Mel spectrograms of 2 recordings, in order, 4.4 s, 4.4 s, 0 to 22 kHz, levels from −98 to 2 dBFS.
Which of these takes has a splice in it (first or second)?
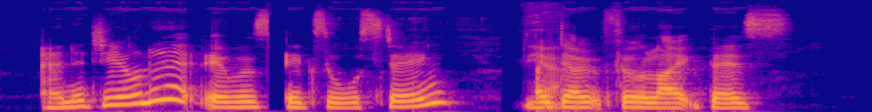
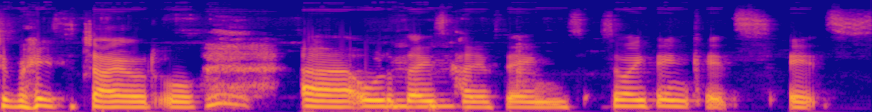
first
